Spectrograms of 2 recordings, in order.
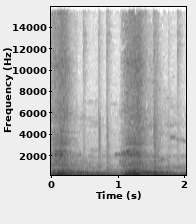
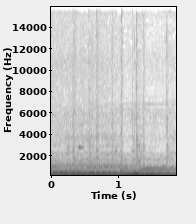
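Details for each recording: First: Turbocharged Nissan GQ Patrol on an eBay kit with wastegate and screamer pipe; two quick, crisp throttle blips that rise and fall cleanly with no stumble, more responsive than before, but still not reaching positive boost pressure. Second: Turbocharged Nissan GQ Patrol on an eBay kit; deep, uneven rumble that wavers and dips instead of settling; rough idle because there is no idle control setup, so idle is set only by throttle body tension.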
